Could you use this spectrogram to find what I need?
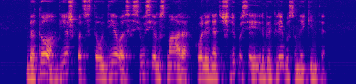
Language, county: Lithuanian, Tauragė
